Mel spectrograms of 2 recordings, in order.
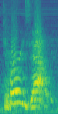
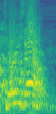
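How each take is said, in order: First: Said in the usual way. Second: "Turns out" punched higher and louder; emphatic repeat. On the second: Shown as a demonstration. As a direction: hit "Turns out" hard for the punchline.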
